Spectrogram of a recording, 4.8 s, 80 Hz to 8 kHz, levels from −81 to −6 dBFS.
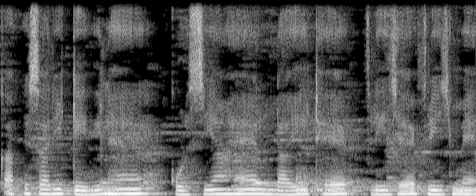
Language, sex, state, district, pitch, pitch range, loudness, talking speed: Hindi, female, Punjab, Pathankot, 170 Hz, 155-185 Hz, -13 LUFS, 150 wpm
